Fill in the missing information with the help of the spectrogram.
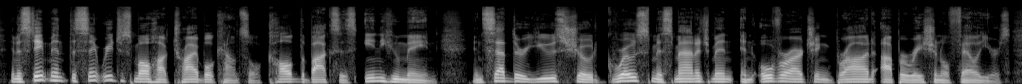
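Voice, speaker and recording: A man hosts a public radio news podcast. His voice sits at an average pitch and the sound is very dry. He reads scripted news in a conversational way. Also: darkish tone, no room sound.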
